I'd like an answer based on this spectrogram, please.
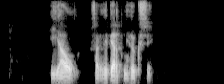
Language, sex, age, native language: Icelandic, male, 40-49, Icelandic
